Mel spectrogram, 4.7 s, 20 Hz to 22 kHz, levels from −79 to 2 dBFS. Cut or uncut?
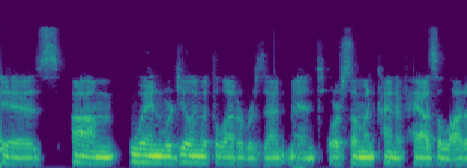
uncut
